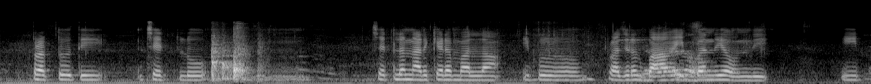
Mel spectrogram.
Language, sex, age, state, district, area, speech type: Telugu, female, 30-45, Telangana, Jagtial, rural, spontaneous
